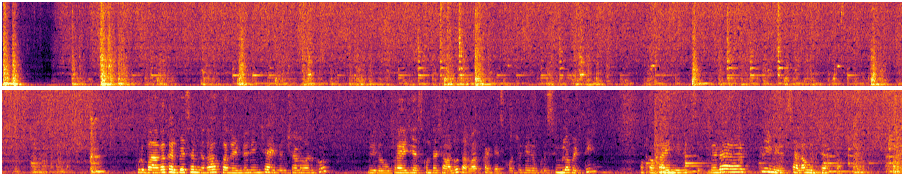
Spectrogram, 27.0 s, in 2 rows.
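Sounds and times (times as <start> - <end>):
leaves sizzling in oil: 0.0 - 27.0
spatula scraping a pan: 0.9 - 15.0, 22.8 - 27.0.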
